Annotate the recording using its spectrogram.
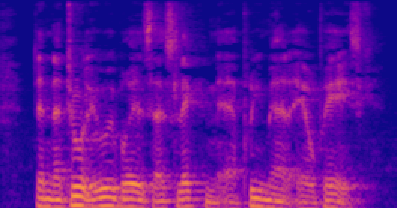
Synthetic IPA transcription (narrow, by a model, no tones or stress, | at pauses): d̥enːæt͡sʰuɐ̰liəuð̞ˠb̥ʁɛðˠl̩səæsleɡ̥̚d̥n̩æɐpʰʁimæɐ̰d̥œʊʁo̝pʰḛːisɡ̥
